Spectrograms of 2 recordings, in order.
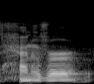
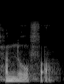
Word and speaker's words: Hannover: Hamburg, Hamburg Hauptbahnhof, not Altona, and Hannover, which is not actually pronounced Hanover or Hanover in German, it's Hannover. Suchan.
